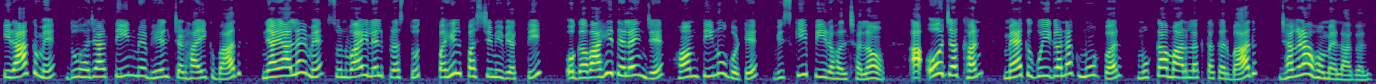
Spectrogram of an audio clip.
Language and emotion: Maithili, neutral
